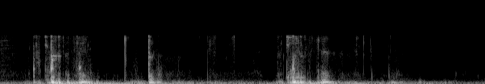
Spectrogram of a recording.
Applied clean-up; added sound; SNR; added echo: neural diffusion model UNIVERSE++.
